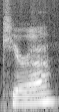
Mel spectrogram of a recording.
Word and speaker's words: Ciara: i know technically in it's supposed to be pronounced kira but i don't care and it's my character and her name ciara so that's kind of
